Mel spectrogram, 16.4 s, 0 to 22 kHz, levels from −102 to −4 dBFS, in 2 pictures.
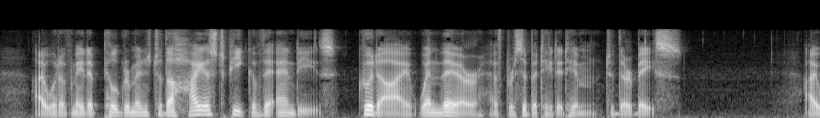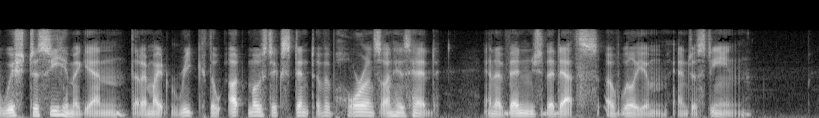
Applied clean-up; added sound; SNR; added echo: none; none; none; none.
